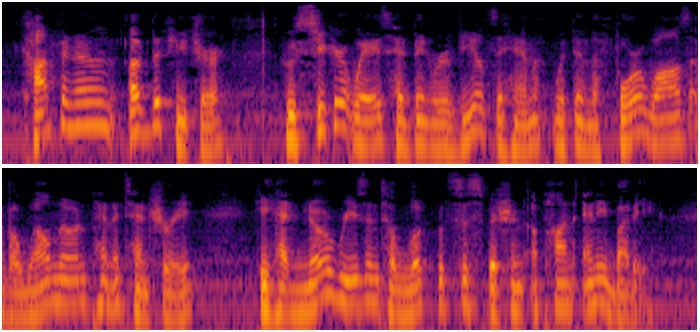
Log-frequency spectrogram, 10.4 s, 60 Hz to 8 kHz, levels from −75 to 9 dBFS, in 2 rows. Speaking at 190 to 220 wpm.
No: average, 180 wpm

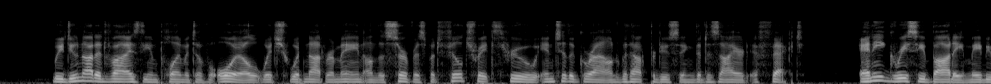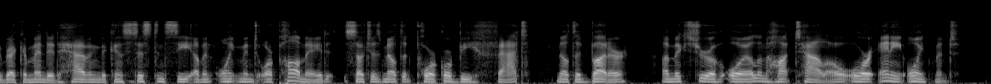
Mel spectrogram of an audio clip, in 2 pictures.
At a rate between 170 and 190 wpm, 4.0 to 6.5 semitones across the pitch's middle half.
No: average, 180 wpm; average, 3.0 semitones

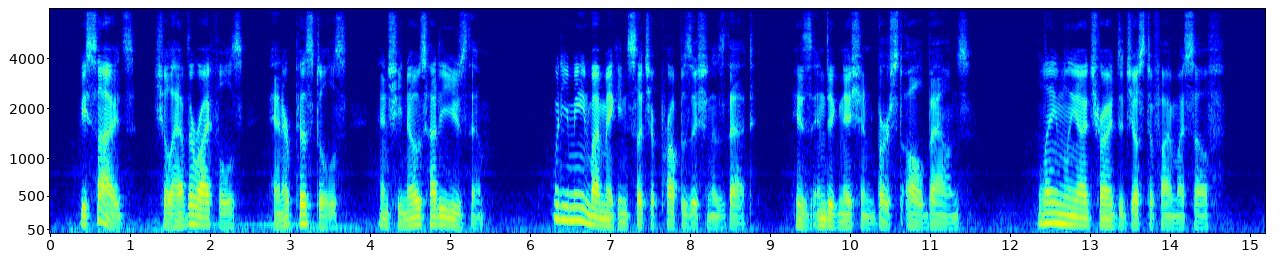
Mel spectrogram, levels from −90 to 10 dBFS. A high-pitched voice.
No: very low, 90 Hz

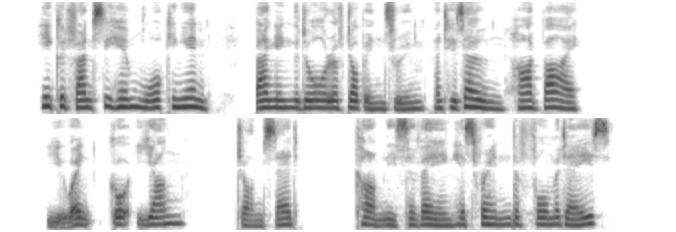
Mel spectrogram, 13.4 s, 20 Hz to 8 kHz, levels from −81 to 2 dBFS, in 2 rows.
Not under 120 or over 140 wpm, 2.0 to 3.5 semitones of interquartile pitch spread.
Yes: slow, 135 wpm; average, 3.1 semitones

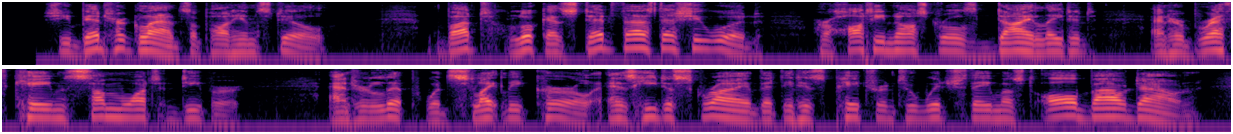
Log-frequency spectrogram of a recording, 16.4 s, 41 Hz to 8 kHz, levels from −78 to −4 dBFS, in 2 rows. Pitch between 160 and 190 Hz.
No: low, 130 Hz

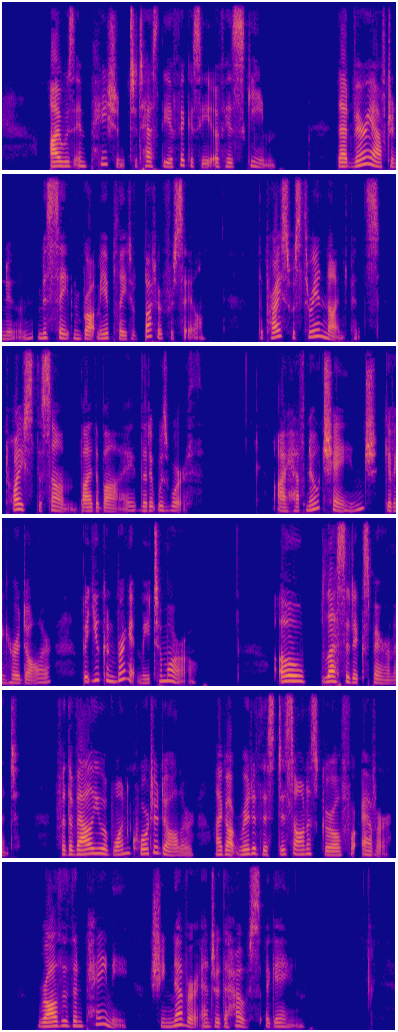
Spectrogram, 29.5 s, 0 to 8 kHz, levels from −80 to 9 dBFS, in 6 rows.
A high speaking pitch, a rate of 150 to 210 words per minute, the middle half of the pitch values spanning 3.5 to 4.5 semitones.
Yes: high, 205 Hz; average, 170 wpm; average, 4.2 semitones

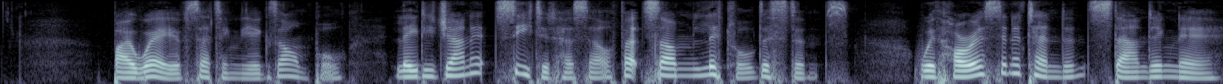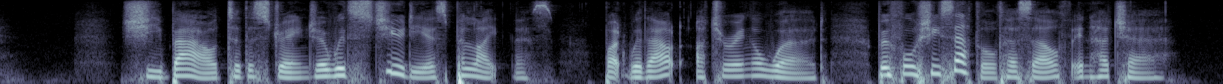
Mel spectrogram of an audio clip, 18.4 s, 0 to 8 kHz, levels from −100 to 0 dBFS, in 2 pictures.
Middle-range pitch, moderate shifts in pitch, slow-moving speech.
Yes: medium, 170 Hz; average, 4.9 semitones; slow, 130 wpm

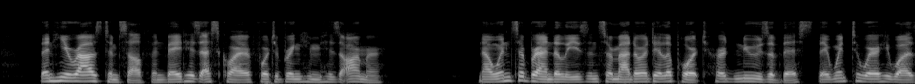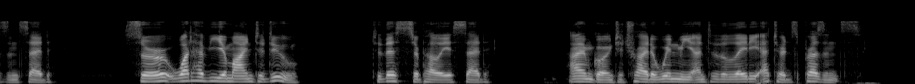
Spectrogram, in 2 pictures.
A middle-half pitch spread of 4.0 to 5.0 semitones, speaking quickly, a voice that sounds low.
No: average, 3.3 semitones; fast, 215 wpm; low, 125 Hz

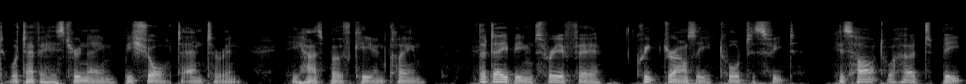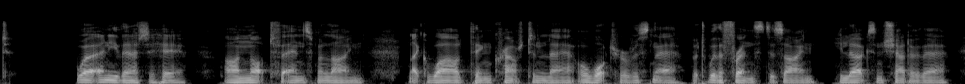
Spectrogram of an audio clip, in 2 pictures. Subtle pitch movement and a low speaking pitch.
Yes: narrow, 2.1 semitones; very low, 90 Hz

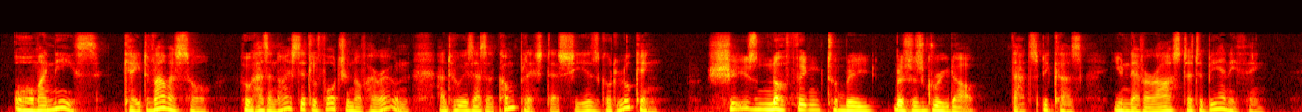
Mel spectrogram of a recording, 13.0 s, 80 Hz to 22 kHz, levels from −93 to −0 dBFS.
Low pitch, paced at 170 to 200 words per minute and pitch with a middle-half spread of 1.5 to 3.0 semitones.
No: low, 120 Hz; average, 180 wpm; average, 4.5 semitones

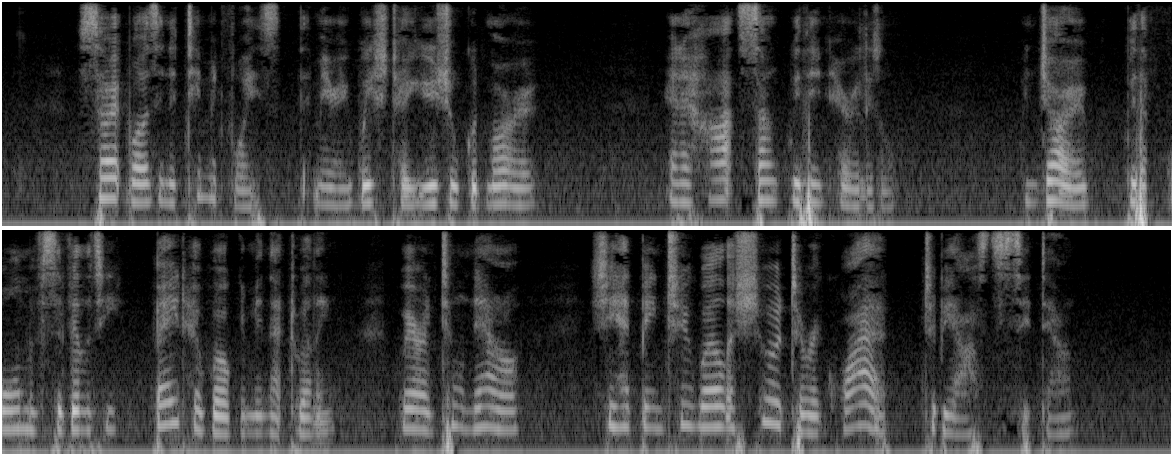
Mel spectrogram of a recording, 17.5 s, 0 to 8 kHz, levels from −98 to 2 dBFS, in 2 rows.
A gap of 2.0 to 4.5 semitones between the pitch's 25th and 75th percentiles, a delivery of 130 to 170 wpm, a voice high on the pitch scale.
No: average, 3.6 semitones; average, 180 wpm; high, 215 Hz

